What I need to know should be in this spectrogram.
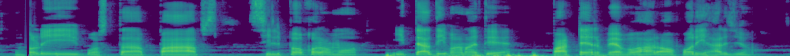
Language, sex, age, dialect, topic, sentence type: Bengali, male, 18-24, Jharkhandi, agriculture, statement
